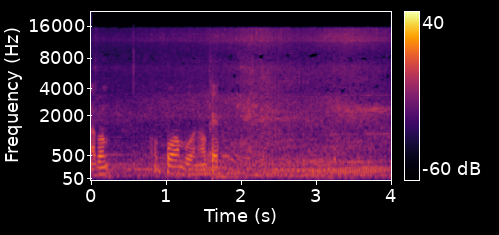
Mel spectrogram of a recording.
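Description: A motorcycle and a car driving by on the street, their engines running steadily and drawing nearer over the last two seconds. A brief voice is heard about a second in.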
